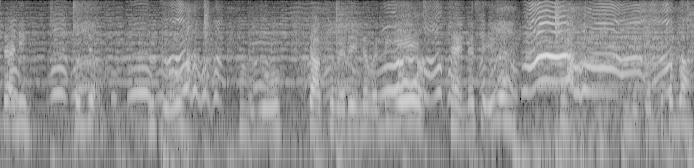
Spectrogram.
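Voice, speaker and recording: A woman's voice: fairly high pitch, huge pitch swings, takes it slowly, long pauses, exaggerated voice. An actress playing an elderly grandmother who pleads, prays and weeps beside her granddaughter in labor. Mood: tearful. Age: older. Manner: wailing, pleading, tearful. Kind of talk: Tamil TV serial acting. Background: loud dramatic music.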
